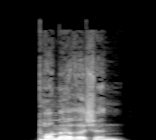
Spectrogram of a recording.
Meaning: inflection of pommerisch: 1. strong genitive masculine/neuter singular 2. weak/mixed genitive/dative all-gender singular 3. strong/weak/mixed accusative masculine singular 4. strong dative plural
- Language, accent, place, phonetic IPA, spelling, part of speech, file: German, Germany, Berlin, [ˈpɔməʁɪʃn̩], pommerischen, adjective, De-pommerischen.ogg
